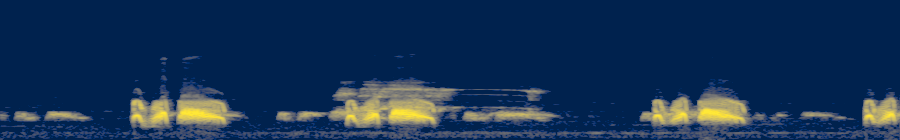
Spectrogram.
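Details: Spotted dove cooing to attract wild doves, which respond quickly: three phrases of two clipped notes and a drawn-out low coo, interspersed with soft murmured notes and a fainter higher call.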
